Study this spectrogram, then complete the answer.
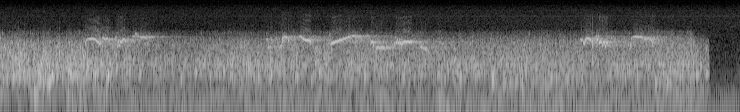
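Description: A small bird chirps in short bursts.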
